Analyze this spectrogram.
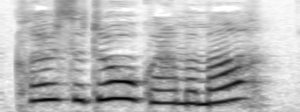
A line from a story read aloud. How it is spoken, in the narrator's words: cried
